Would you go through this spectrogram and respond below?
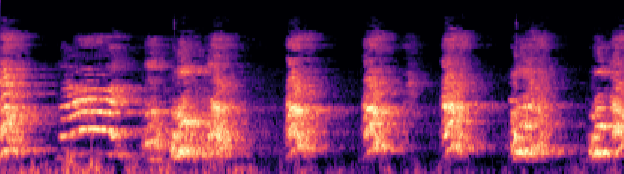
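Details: Play-fight between golden retriever Buzo and shih tzu puppy Milo: a brief whining, tonal growl, then rapid, evenly spaced sharp barks roughly twice a second.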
